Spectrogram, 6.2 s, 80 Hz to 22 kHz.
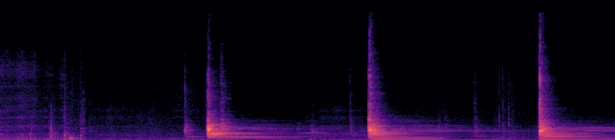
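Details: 2012 Japanese-made Fender Jazz Bass after setup (neck relief and string height set, about 2.5 mm at 12th fret, strings radiused): plucked notes ring and decay cleanly with no rattle; no fret buzz.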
